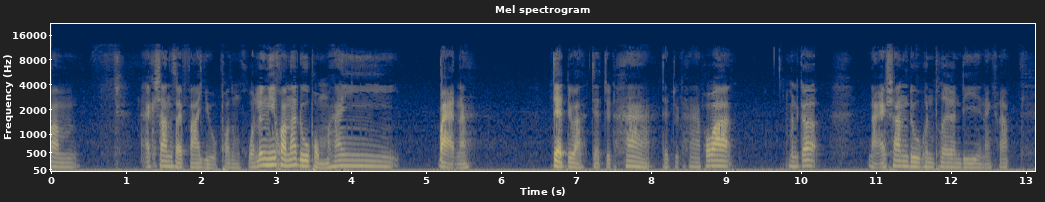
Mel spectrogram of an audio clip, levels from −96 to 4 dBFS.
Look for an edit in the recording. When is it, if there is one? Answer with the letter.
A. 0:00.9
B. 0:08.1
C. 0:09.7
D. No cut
B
